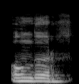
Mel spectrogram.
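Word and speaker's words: اُنْظُرْ: Kenapa ungdur? Kenapa kau milih ungdur bukan angdur? Karena huruf Ketiganya ketiga. Ya, mana huruf ketiganya? Ya, huruf dha ya. Huruf ketiganya itu dihitung dari hamzah ya. Hamzah pertama, ini nun kedua, dha yang ketiga. Huruf ketiganya adalah dhammah. Maka hamzahnya diberi harokat dhammah.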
